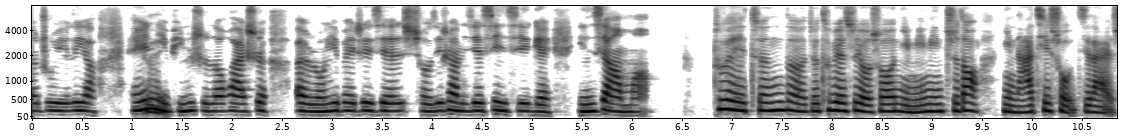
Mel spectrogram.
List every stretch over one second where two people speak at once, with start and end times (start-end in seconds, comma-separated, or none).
none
